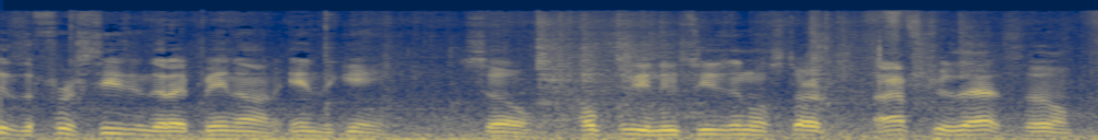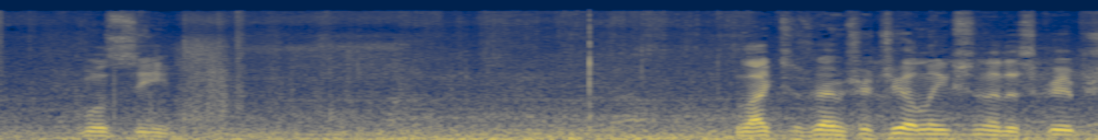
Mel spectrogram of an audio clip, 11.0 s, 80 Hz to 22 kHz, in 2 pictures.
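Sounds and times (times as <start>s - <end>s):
low steady rumble: 0.0s - 10.9s.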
